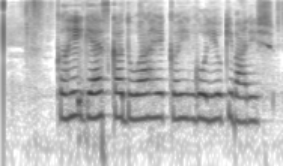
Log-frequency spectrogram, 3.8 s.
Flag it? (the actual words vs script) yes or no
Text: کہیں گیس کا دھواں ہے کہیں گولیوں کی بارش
no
